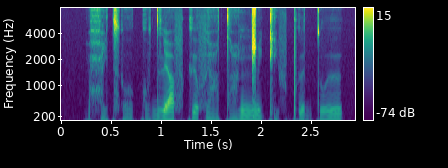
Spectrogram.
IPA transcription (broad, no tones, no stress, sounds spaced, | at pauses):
ħ i̤ t͡sʼ o̤ k o̤ d lʲ ɑ f kʲ o f ɛ̤ tˤ i̤ ŋ͡ǁ i kʼ i̤ f pʼ ɯ d tʷ ɯ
